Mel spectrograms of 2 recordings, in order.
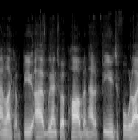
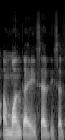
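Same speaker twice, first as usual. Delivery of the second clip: normal talking voice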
